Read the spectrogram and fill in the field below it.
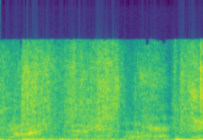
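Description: A gun fires a loud blast.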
